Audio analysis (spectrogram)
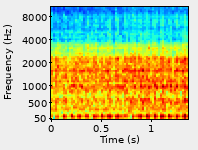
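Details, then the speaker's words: Yamaha Aerox scooter at idle, complaint of loud noise at the CVT case near the primary pulley, pulley removed: harsh, loud clatter with fast, steady low thumping, traced inside the engine to worn connecting rod and crankshaft bearings. "Berisik parah. Ini kemungkinan kendalanya ada di bagian dalam sini ya."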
